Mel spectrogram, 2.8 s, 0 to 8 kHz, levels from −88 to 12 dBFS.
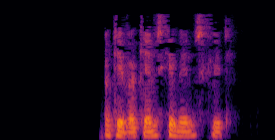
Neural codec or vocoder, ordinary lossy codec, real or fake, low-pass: none; MP3, 24 kbps; real; 7.2 kHz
